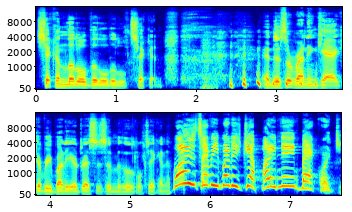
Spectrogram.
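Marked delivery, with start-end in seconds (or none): 5.5-7.6 pitched way up and loudly projected. Describing a film's running gag about a character's name: Chicken Little voice. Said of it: "I never expected you to be doing voices".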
